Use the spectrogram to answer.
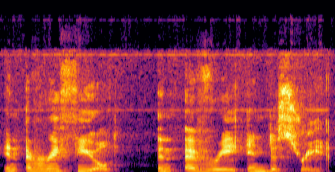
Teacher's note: So industry is a little higher in pitch. It's a little longer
